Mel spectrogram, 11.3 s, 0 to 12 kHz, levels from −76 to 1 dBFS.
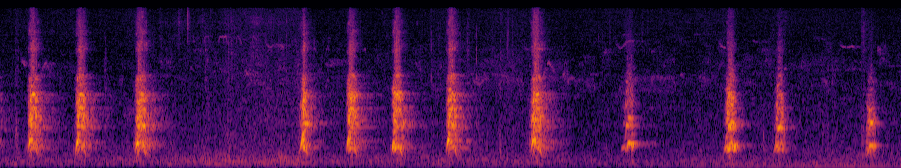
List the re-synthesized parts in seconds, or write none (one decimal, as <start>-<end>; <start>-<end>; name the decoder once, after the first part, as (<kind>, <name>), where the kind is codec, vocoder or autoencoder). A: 0.0-2.8 (vocoder, BigVGAN v2); 3.8-8.6; 9.3-10.2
